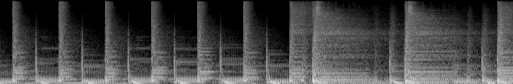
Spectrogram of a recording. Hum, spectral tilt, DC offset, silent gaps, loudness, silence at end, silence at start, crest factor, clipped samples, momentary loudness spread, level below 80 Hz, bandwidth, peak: none; -5.5 dB/octave; under 0.1%; none; -19 LUFS; 0 s; 0 s; 18 dB; under 0.1%; 6 LU; -24 dBFS; over 20 kHz; 0 dBFS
